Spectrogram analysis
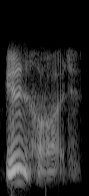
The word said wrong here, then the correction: Intralot: son was killed. – Intralot. – Yes, thank you, right?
